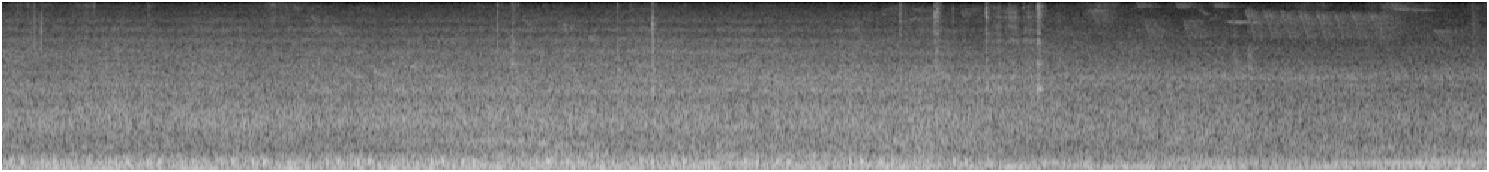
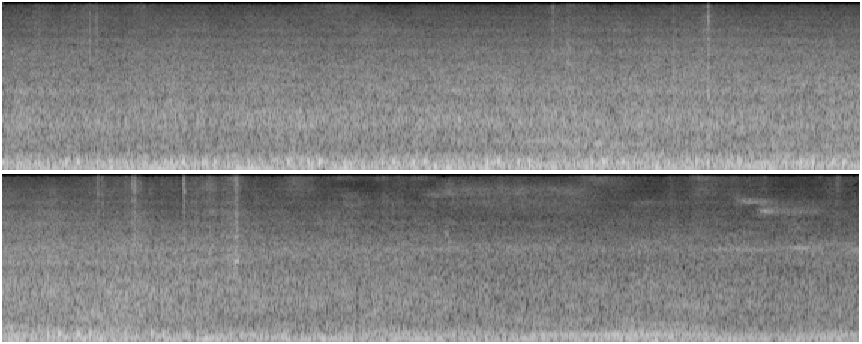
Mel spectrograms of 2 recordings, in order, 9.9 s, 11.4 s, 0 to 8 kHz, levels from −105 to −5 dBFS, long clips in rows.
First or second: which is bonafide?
first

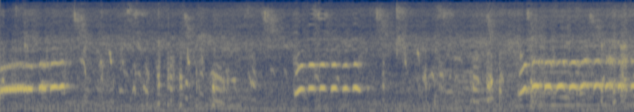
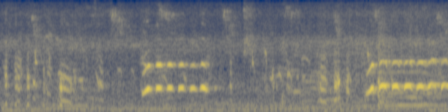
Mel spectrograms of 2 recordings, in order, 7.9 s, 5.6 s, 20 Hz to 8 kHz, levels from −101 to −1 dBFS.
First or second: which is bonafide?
second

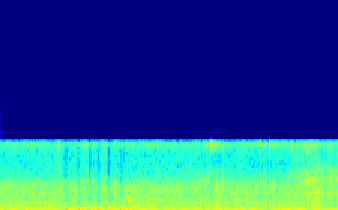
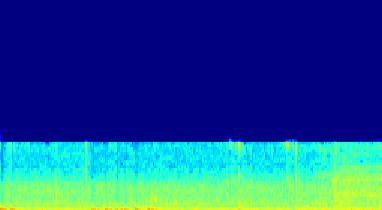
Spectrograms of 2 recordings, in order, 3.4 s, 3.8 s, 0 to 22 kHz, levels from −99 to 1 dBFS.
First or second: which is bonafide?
second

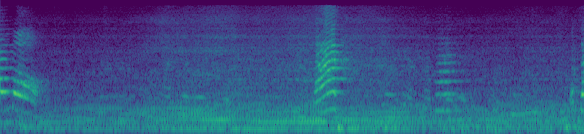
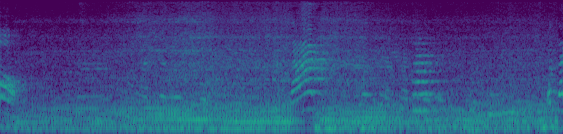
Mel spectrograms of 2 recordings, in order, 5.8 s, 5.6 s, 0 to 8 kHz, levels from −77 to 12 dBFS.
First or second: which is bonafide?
second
